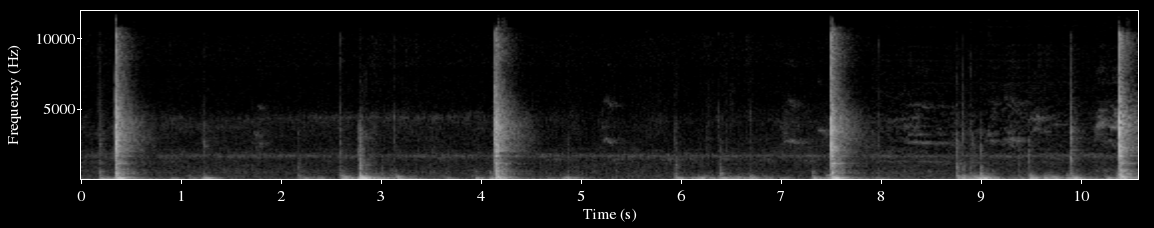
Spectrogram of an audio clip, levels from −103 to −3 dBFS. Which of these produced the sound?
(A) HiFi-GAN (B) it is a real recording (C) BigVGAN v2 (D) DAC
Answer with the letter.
B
